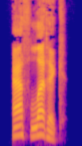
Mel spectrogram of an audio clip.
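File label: "athletic", American English, male; 1000 hours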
